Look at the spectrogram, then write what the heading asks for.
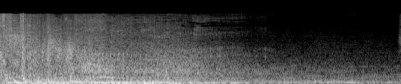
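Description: A Confringo blasting spell detonates in Hogwarts Legacy, a loud, booming explosion that hits immediately and fills the clip before rumbling and fading out over several seconds.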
